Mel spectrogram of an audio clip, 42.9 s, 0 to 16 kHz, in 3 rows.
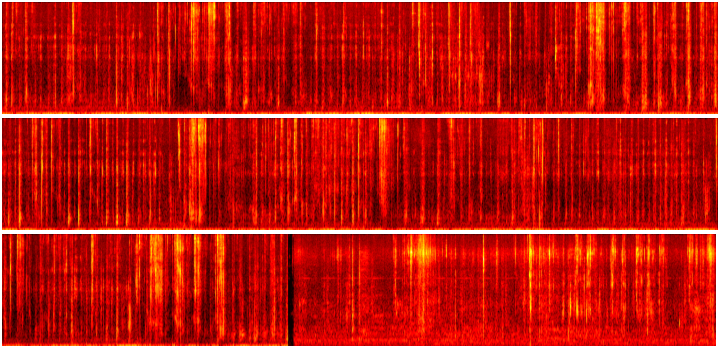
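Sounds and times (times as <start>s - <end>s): crunchy food being chewed: 0.0s - 42.9s.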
